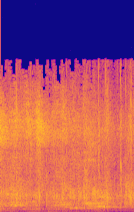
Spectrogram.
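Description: Congregation applauding, with voices mixed in over the clapping.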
